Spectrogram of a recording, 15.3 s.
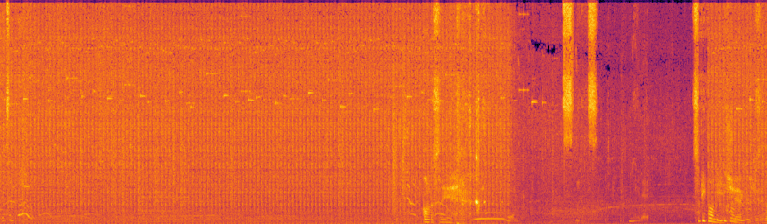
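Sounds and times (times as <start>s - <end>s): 
gunfire in a street gun battle: 0.0s - 10.4s, 14.2s - 15.3s
speech: 8.5s - 9.8s, 14.1s - 15.3s.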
